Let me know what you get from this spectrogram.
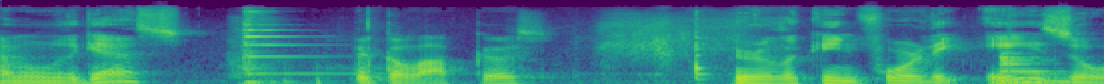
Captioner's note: bell dings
